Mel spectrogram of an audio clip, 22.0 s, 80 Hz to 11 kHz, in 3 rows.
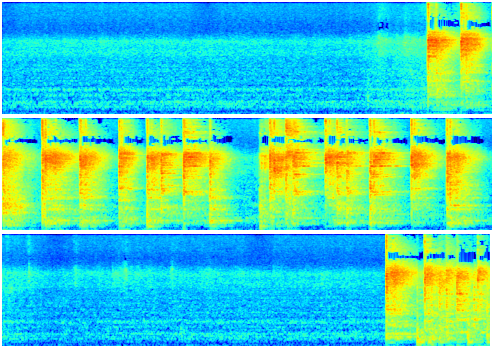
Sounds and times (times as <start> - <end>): Inside, small room: 0.0 - 22.0.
